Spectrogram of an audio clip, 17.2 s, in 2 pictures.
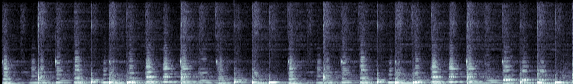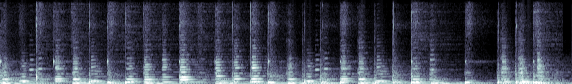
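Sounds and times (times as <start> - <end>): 
story music: 0.0 - 17.1.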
